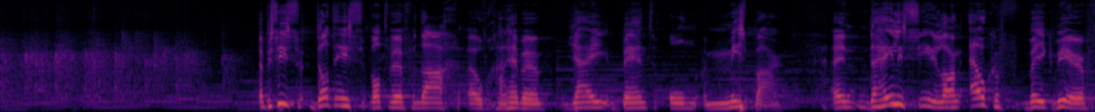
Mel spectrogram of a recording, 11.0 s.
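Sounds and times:
audience applause: 0.0 - 2.4
speech: 2.6 - 10.9.

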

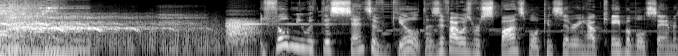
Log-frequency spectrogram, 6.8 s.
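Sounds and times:
video game character's death scream: 0.0 - 2.0
speech: 2.6 - 6.7.

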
